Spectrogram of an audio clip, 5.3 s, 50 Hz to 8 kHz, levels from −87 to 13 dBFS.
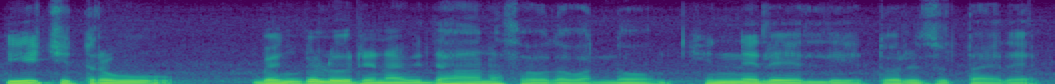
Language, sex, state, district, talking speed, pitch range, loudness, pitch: Kannada, male, Karnataka, Bangalore, 80 wpm, 105-130 Hz, -14 LUFS, 110 Hz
